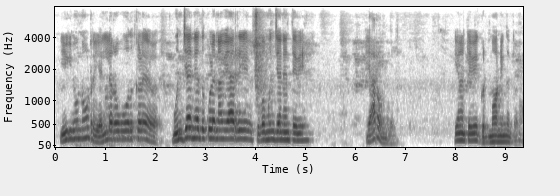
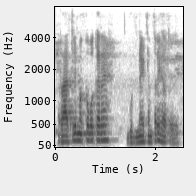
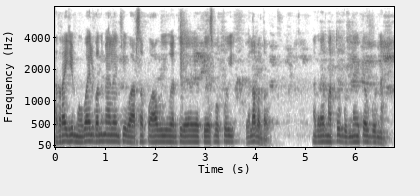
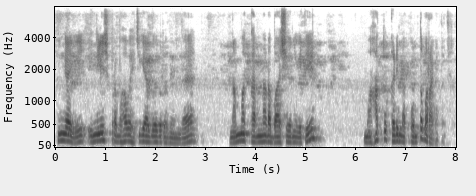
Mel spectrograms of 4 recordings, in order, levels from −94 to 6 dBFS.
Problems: none marked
